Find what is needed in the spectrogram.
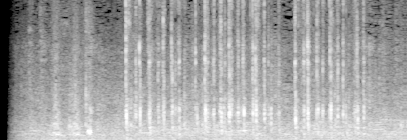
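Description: Fast typing on a computer keyboard: a quick, uneven run of key clicks that starts a little over a second in and stops just before the end. A brief short tone comes just before the typing begins.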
